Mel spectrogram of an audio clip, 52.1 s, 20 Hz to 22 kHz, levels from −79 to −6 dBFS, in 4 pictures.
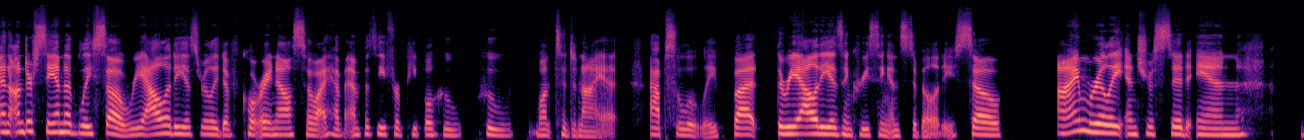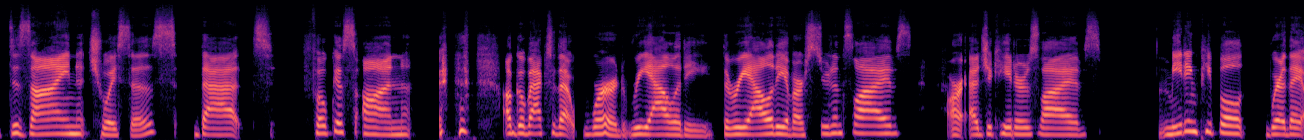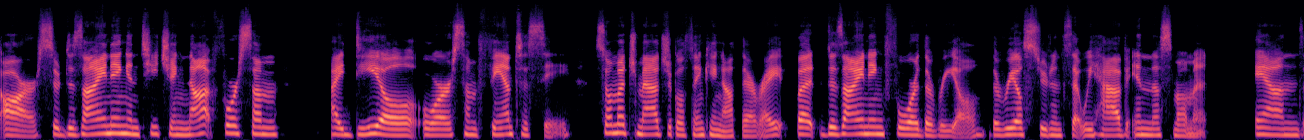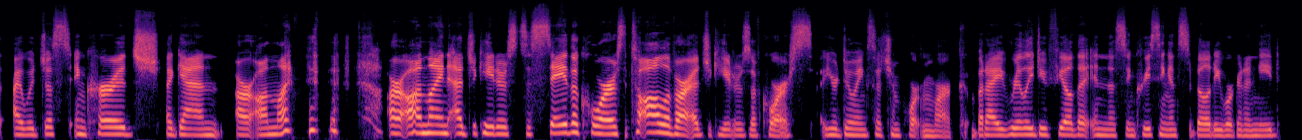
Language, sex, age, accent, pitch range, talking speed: English, female, 30-49, American, 170-210 Hz, 150 wpm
